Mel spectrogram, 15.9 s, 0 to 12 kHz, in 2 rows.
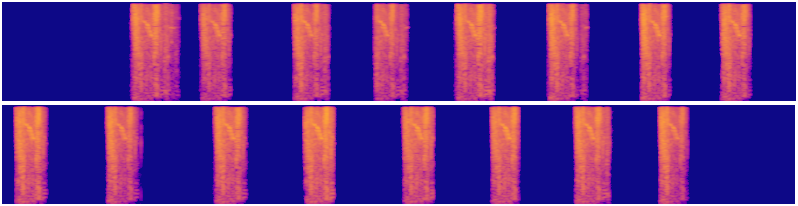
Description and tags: Water sound 1
Sound of water flowing.
Field-recording, Garden, Makbul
